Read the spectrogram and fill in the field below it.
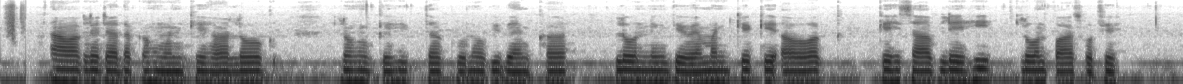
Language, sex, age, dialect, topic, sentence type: Chhattisgarhi, male, 18-24, Western/Budati/Khatahi, banking, statement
